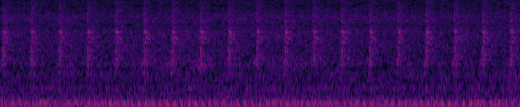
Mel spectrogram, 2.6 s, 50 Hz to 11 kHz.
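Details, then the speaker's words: Opel Astra H, Z17DTH diesel with Bosch fuel system, after an unsuccessful overhaul with injector replacement at another shop: sharp, regular mechanical knock over a steady idle, traced to the first cylinder; cylinder cut-out tests done. "результат щось неякий стук іде з першого циліндра отут десь чить"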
